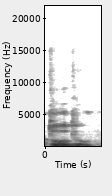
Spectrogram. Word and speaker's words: tudo: Eu, agradezu aus por tudo. Por tudo. Es una palabra muy utilizada. Todo en portugués tud. Se escribe tudo y se pronuncia tudo acento en la en la primera u.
